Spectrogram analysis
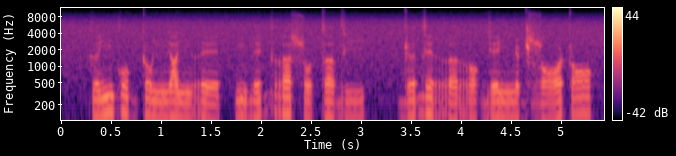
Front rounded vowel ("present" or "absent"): absent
